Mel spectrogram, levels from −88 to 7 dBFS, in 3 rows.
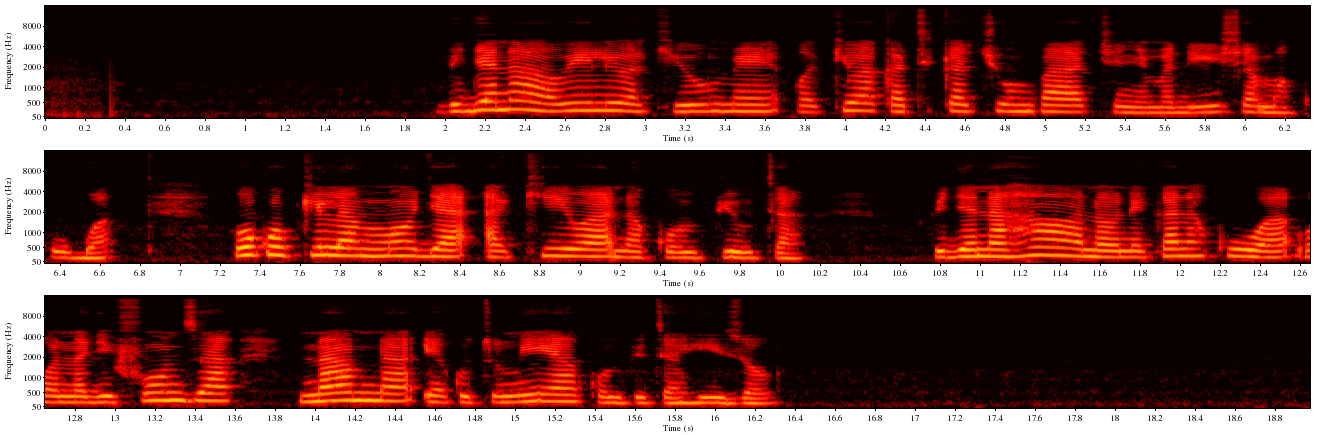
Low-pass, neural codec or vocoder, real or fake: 14.4 kHz; vocoder, 44.1 kHz, 128 mel bands every 256 samples, BigVGAN v2; fake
